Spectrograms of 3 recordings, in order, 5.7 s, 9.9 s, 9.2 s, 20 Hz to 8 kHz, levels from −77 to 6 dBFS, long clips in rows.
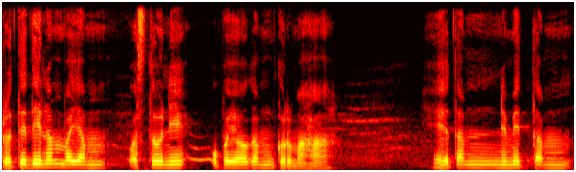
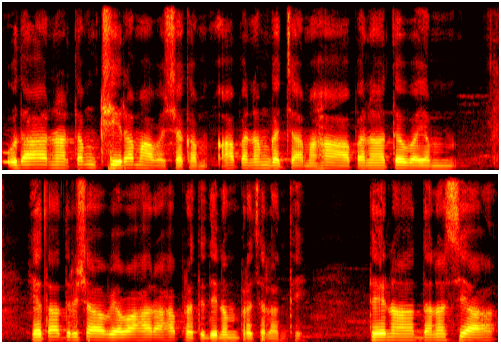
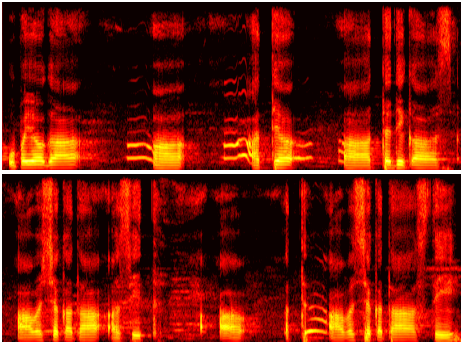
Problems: constant background noise, continuous background conversations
